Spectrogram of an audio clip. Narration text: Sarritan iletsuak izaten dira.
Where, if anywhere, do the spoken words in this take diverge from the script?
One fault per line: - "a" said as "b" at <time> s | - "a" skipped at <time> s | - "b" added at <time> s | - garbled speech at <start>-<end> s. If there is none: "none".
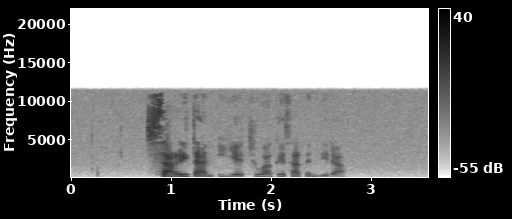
none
